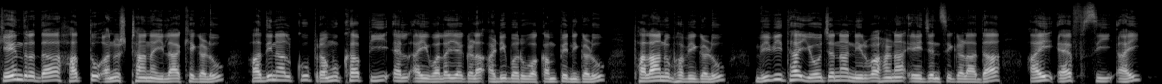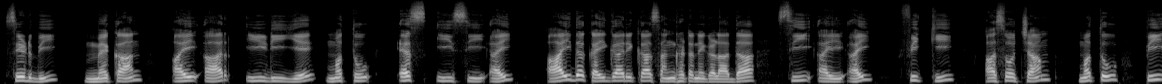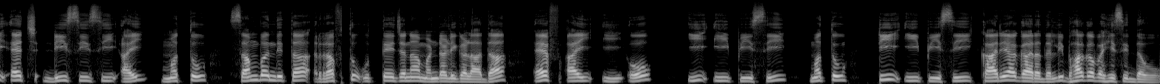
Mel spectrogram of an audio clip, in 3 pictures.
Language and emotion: Kannada, neutral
